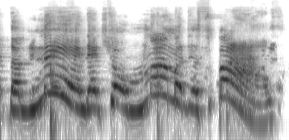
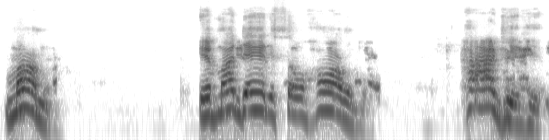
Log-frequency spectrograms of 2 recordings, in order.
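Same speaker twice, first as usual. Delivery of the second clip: a hint of a hurt child, softer; child questioning mama, softly; quiet child voice; 6 semitones lower, 7 dB quieter than usual. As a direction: ask it low and small like a confused kid. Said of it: "that child says".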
